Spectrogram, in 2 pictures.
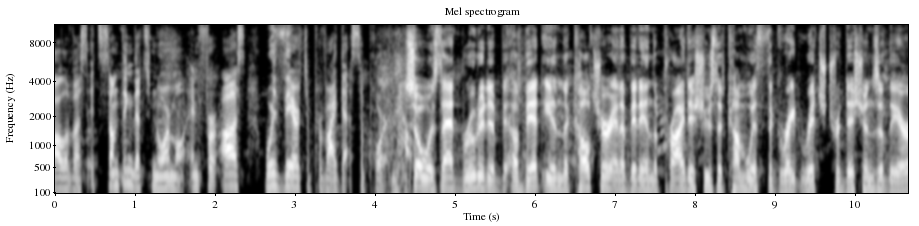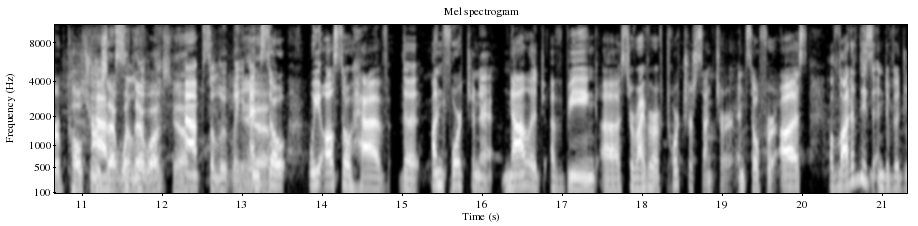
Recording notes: we’ll be bringing you conversations from the Mackinac Policy Conference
